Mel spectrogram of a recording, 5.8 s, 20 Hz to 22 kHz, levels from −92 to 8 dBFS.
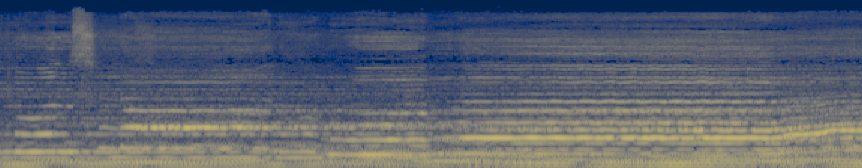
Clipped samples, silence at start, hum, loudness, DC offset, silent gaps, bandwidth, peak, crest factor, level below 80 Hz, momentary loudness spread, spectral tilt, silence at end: under 0.1%; 0 s; none; -19 LUFS; under 0.1%; none; 17 kHz; -6 dBFS; 12 dB; -34 dBFS; 7 LU; -5.5 dB/octave; 0 s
